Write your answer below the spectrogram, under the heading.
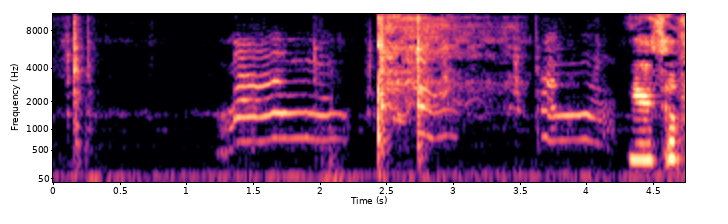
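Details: Indoors, female chocolate tabby Sweet Pea 'talks' loudly to her owner after opening the shutters with her claws, a wake-up signal; two clear, drawn-out meows holding a steady pitch, mixed with a woman chatting to the cat and a soft background hum.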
